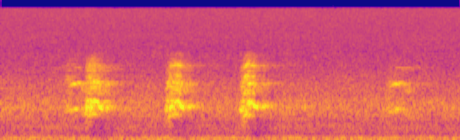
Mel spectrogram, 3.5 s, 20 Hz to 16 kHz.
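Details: Loud barking from the neighbours' dogs, mid-morning on 13 October 2012. Three quick, evenly spaced barks arrive about half a second apart, then a softer fourth follows, all over a constant low hum.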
